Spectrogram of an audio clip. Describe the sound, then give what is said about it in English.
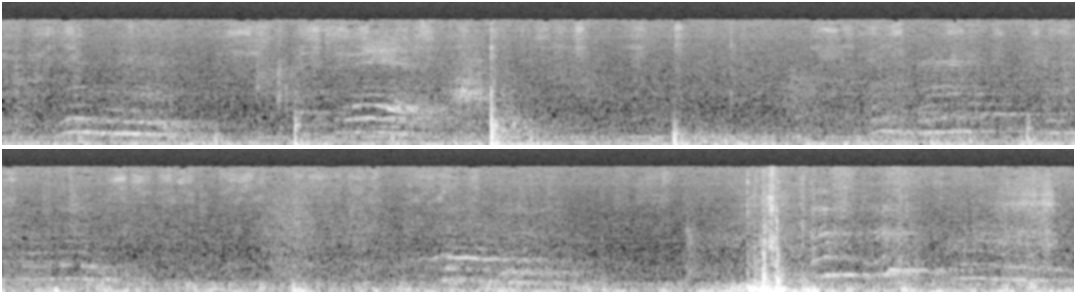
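Faint marker strokes on a board as a drawing is made, soft intermittent squeaks and scratches scattered across the stretch, ending with a louder brief knock near the end. “so I just want to write it up here as a little bit of a drawing. Just to help us understand.”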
